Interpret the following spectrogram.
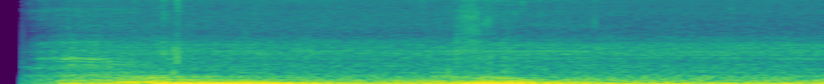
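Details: A deep, steady engine rumble from inside a vehicle carries through, with no barking or other animal sounds.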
